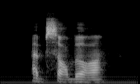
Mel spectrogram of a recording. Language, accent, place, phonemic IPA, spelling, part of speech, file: French, France, Lyon, /ap.sɔʁ.bə.ʁa/, absorbera, verb, LL-Q150 (fra)-absorbera.wav
- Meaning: third-person singular future of absorber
